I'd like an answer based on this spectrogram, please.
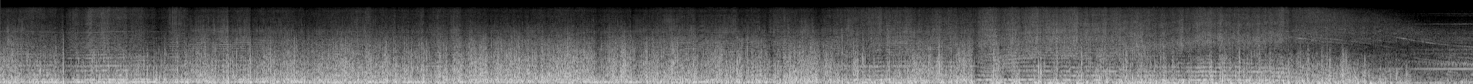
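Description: DJI Phantom quadcopter's brushless motors and propellers running with a steady loud hum, heard from a camera on the drone itself, with prop wash buffeting the microphone. Near the end, as the drone settles on the ground, the hum fades and drops in pitch.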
